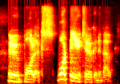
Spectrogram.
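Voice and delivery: loud, swooping, badly put-on British accent. Attempting a British accent after joking about Scottish, put-on British accent. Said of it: "I'll get the Great Britain down".

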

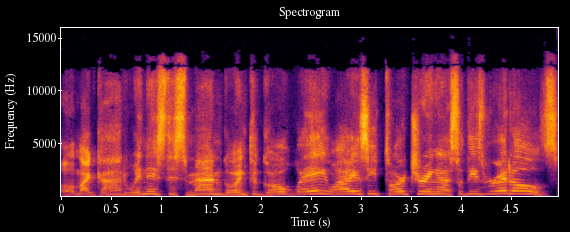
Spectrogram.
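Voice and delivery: put-on very high-pitched, thick German accent. Retelling a guy speaking through his doll to Conan, heavy German accent. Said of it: "he just uses this heavy German accent".

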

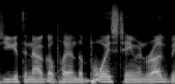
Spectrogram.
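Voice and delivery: plain

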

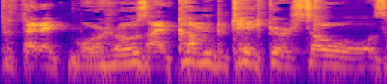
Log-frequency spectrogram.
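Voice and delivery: hammy, grandiose, over-the-top evil emperor voice. Retelling a film ending where a shadowy figure appears: over-the-top Shao Kahn voice. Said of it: "in this really over-the-top way".

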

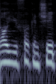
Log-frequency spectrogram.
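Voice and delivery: ordinary talk, nothing marked

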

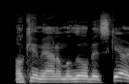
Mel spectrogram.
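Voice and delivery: ordinary delivery

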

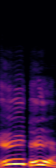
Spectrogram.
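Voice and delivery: very high-pitched cartoon mouse voice. Showing the voice they had in mind, in a Mickey Mouse voice. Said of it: "it's Mickey Mouse".

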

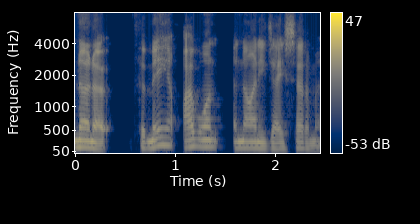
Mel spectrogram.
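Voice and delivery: ordinary delivery

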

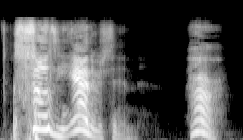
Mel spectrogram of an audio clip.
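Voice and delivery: loud, harsh, mad calling. Acting out saying your mom's name when you get mad: mock-angry harsh 'Susie Anderson'. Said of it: "saying your mom's name in a harsh way when you get mad".

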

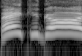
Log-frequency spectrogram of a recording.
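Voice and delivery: mock very high, overjoyed yelling. Recalling being told the news, the speaker retells a joyful yell. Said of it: "I'm yelling".

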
